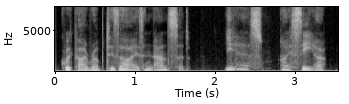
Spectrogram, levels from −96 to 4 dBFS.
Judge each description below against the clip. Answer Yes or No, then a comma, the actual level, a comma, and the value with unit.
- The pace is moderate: Yes, average, 170 wpm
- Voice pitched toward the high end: Yes, high, 195 Hz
